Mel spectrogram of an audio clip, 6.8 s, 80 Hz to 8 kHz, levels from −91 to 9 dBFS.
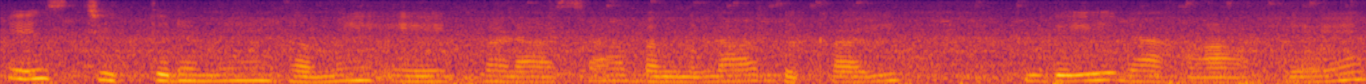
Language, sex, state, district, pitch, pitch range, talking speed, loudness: Hindi, female, Madhya Pradesh, Dhar, 195 Hz, 175-210 Hz, 95 wpm, -16 LUFS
